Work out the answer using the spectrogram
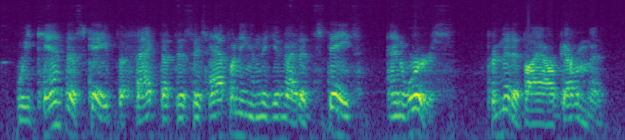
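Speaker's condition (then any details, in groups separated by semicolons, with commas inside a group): Cerebral palsy; uses wheelchair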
